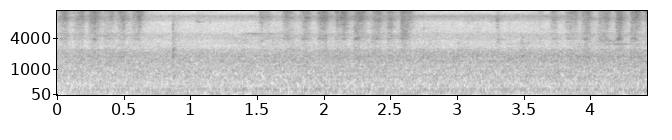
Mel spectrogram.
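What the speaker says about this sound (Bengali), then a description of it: "এখন দুটো একসঙ্গে ধরেছি, ভালো করে এইভাবে ঘষে নিচ্ছি" Two conch shell bangles are rubbed hard against each other while being cleaned, a close, steady scratchy scraping with faint rhythmic pulses running throughout, no voices.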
